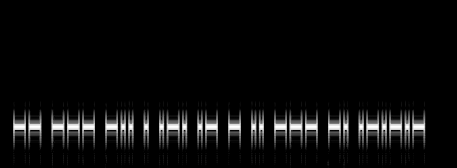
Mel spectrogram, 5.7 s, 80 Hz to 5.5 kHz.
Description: Morse code, heard as a keyed tone, about 25 wpm, 600 Hz. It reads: MODERATION.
